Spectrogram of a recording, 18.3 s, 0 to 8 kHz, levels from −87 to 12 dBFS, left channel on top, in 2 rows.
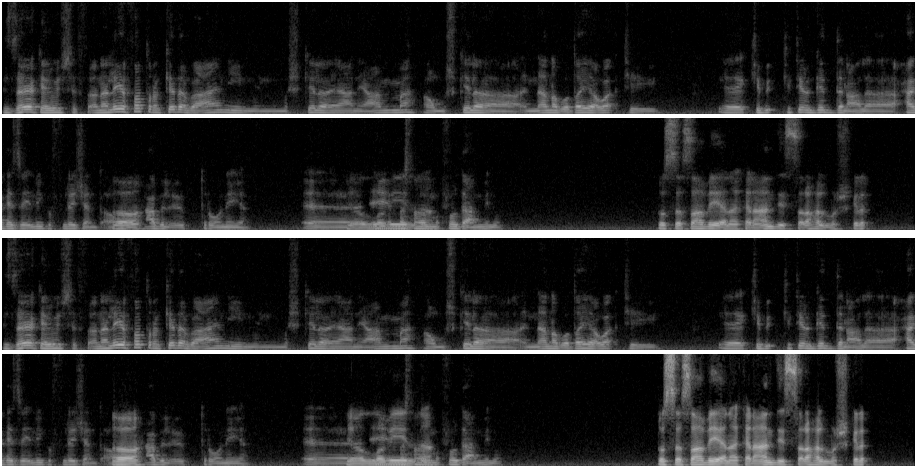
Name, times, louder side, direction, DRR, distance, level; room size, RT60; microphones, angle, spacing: voice 1, 0.0-6.6 7.2-11.6 12.1-14.1, equal, 5° left, 0.3 m, -35 dB
voice 2, 10.2-10.5 12.6-13.4 15.7-17.7, right 7 dB, 75° right, 0.4 m, -25 dB
6.0 x 2.8 x 2.5 m
head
